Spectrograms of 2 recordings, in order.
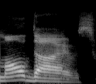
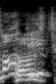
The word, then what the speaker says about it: Maldives: Muhammad Wahed Hassan, a former president of the Mald Dives, resigned his No, mispronouncing everything I told you. The Maldives didn't do anything wrong.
